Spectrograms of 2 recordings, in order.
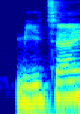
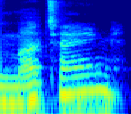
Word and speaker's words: Metang: Meetang, it's pronounced Mutang.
